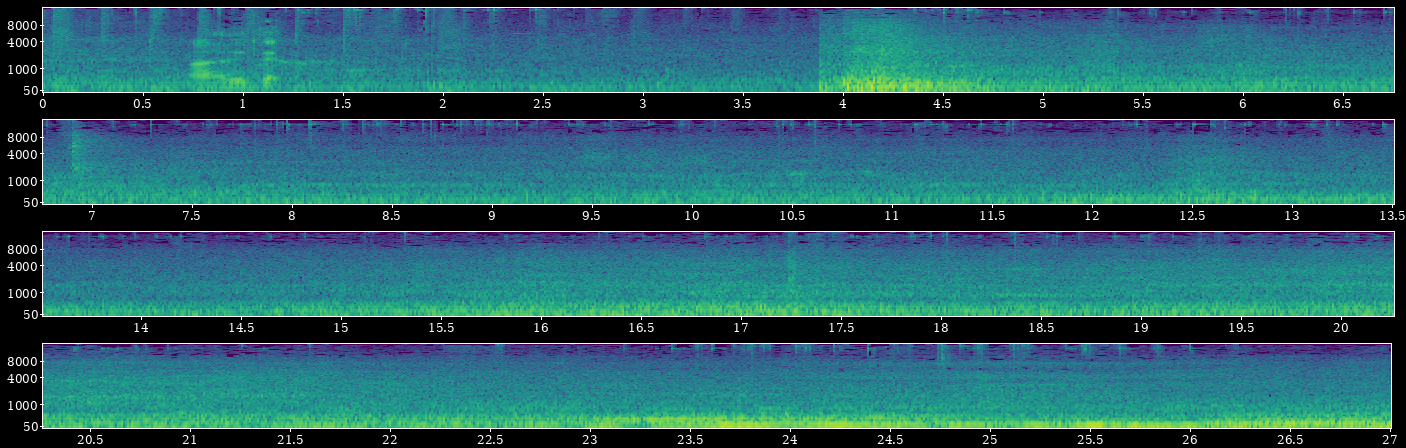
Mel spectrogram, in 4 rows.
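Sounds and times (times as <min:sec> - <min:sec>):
street traffic: 0:00.0 - 0:27.0
vehicle engine humming: 0:00.0 - 0:27.0.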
